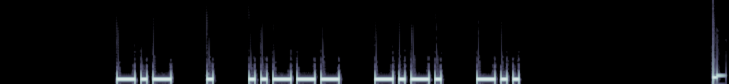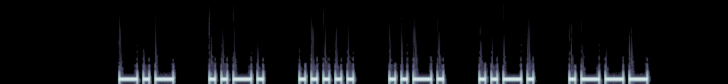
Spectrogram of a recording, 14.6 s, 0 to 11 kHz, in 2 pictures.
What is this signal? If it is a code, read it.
Morse code, heard as a keyed tone, about 20 wpm, spaced as for 15 wpm, 700 Hz. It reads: KE2CD KF5FFJ
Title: 245 Lesson 39g - Letter z - Call Signs 20wpm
